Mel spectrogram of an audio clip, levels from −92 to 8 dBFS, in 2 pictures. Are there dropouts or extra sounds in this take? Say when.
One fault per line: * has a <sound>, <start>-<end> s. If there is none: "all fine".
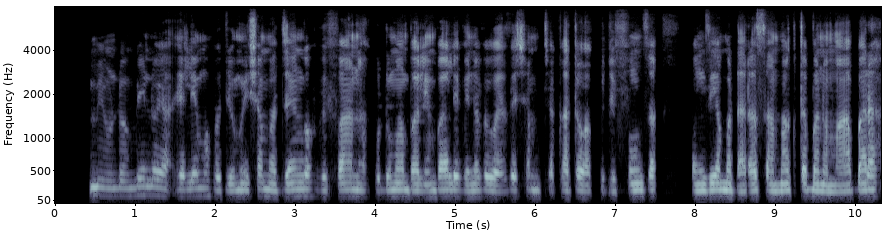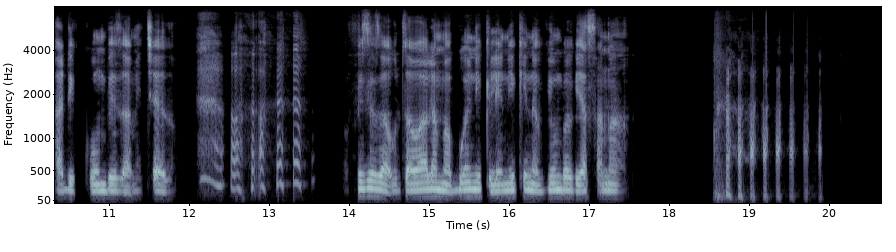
* has a laugh, 12.1-13.6 s
* has a laugh, 18.5-19.9 s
